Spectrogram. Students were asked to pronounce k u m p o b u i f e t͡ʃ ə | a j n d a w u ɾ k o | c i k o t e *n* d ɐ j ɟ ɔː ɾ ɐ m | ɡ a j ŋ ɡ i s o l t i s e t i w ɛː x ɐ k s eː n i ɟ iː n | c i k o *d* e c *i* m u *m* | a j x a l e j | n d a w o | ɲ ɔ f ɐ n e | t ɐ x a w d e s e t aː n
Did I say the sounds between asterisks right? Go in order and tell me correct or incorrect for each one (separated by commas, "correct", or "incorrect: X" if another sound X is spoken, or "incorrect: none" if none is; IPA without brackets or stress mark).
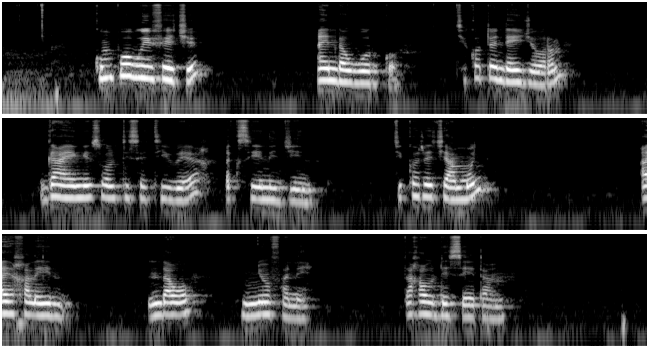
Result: correct, incorrect: t, incorrect: a, incorrect: ɲ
